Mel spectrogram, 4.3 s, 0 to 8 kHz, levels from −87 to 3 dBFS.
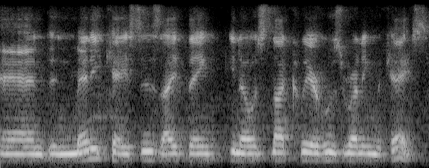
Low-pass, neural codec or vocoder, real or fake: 7.2 kHz; none; real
